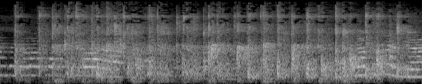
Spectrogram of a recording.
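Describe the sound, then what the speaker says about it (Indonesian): A school class applauds a student group in a classroom, with dense, continuous clapping from many hands, loud and close, lasting the whole few seconds. "Ya, tepuk tangan untuk kelompok"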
